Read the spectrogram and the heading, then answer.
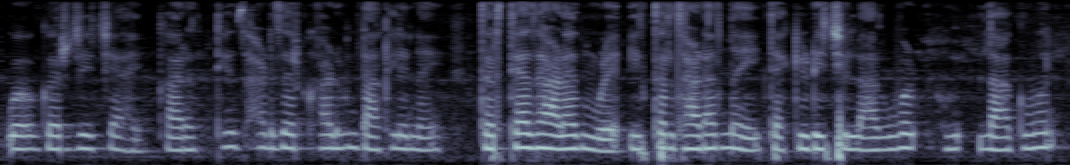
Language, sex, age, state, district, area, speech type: Marathi, female, 18-30, Maharashtra, Ahmednagar, urban, spontaneous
